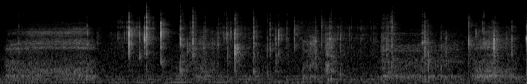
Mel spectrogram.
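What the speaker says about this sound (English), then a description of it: "So you just go and peel a corner of it here and see if it's gonna come off easy." Faux leather coating peeled off fabric by hand, a dry crinkling, crackling rip with small irregular snaps and bursts over several seconds, close and fairly quiet.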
